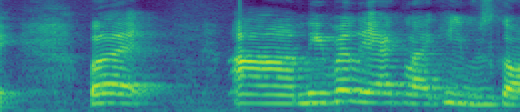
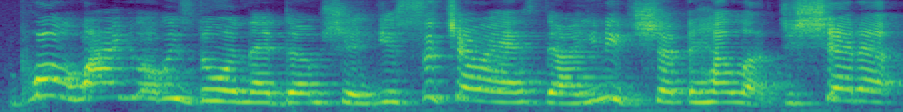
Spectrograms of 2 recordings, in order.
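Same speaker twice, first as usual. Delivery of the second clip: higher, quick telling-off; retold snippy reprimand, pitched up; irritated scolding; 4 semitones higher, faster than usual. Lisa shuts Paula down for interrupting, snippy and higher.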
